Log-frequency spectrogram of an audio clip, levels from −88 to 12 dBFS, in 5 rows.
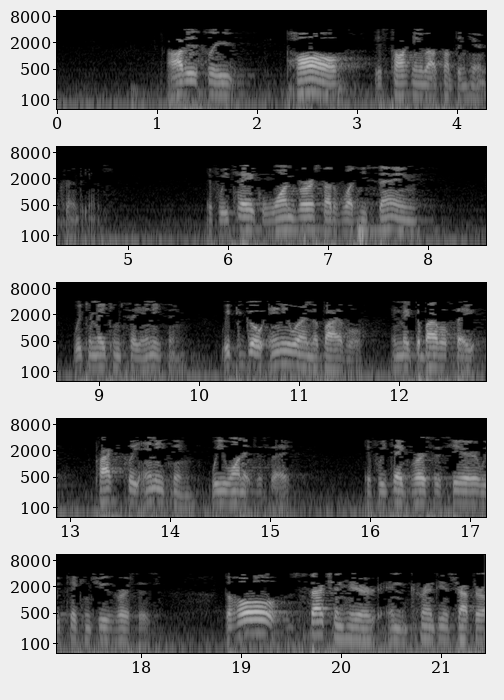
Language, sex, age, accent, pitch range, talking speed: English, male, 20-39, American, 90-125 Hz, 170 wpm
